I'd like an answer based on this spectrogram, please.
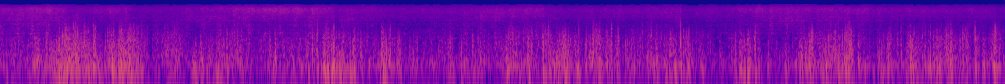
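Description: Wind buffeting a microphone held out of the window of a moving railway carriage, with the running noise of the train beneath it, swelling and easing in gusts.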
